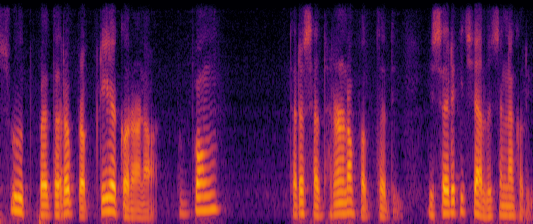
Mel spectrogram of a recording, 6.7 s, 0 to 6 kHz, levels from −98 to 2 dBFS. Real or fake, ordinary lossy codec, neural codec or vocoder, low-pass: fake; Opus, 32 kbps; codec, 16 kHz, about 1 kbps, DyCAST, with the encoder's durations; 5.4 kHz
